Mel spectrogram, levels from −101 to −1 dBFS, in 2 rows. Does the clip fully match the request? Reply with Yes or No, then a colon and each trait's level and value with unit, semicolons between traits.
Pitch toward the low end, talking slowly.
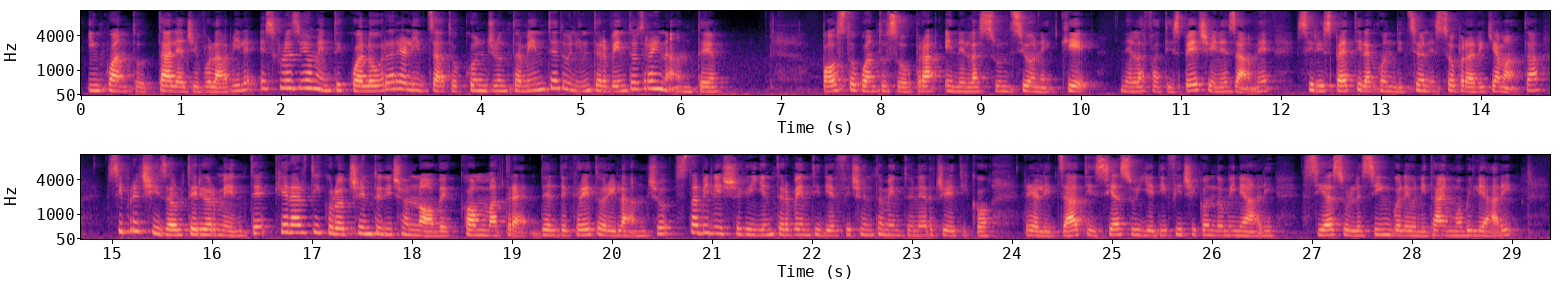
No: high, 200 Hz; slow, 110 wpm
